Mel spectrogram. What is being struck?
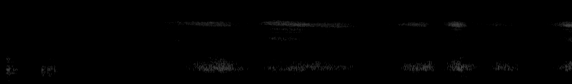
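Nothing is struck.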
